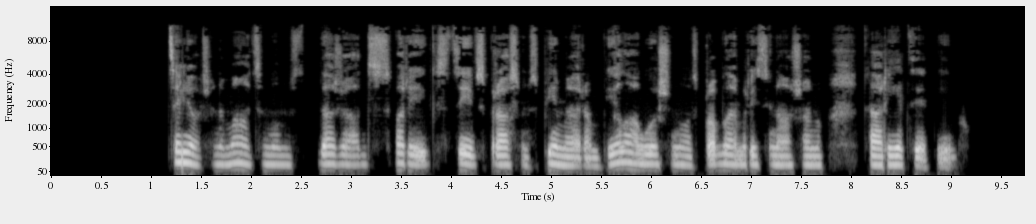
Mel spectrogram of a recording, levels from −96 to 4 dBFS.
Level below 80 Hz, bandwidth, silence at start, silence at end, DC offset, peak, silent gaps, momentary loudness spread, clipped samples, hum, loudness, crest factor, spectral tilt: -58 dBFS; 11.5 kHz; 1.2 s; 0.7 s; under 0.1%; -2 dBFS; 2.54-2.67 s, 4.89-4.93 s, 8.07-8.13 s; 9 LU; under 0.1%; none; -21 LUFS; 20 dB; -5.5 dB/octave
